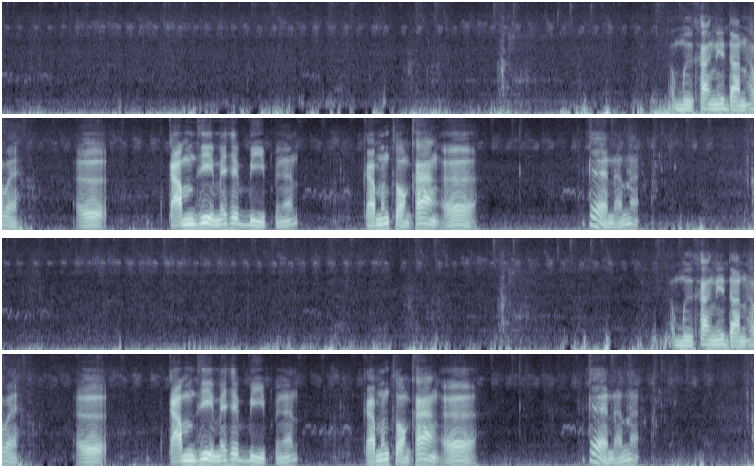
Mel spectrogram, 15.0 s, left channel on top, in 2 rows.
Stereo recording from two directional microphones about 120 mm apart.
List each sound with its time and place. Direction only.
6.7 s speech: 25° right (ahead or behind)
13.3 s speech: 20° right (ahead or behind)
